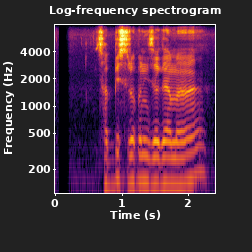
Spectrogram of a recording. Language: Nepali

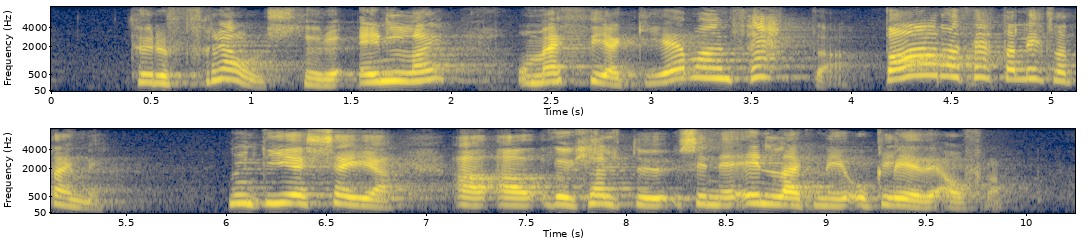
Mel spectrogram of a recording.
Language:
Icelandic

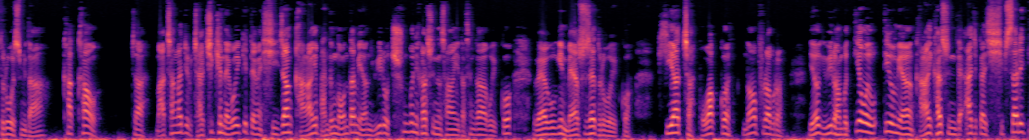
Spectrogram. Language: Korean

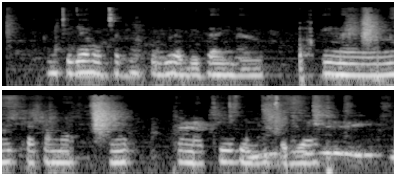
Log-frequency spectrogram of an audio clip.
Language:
Swahili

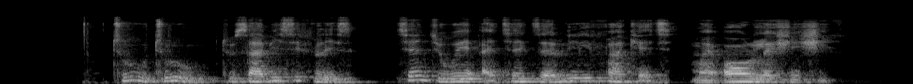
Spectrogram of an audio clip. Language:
Nigerian Pidgin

